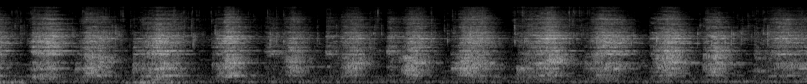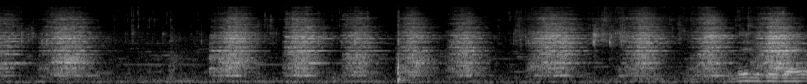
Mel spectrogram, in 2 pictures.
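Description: Rhythmic swishing and rattling of water in a plastic bottle being shaken and filled from a garden hose, about two strokes a second, with a brief lull about nine seconds in.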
